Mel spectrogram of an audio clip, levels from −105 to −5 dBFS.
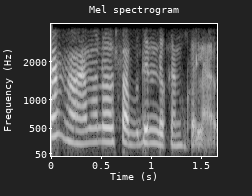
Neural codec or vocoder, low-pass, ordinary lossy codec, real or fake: vocoder, 44.1 kHz, 128 mel bands every 512 samples, BigVGAN v2; 3.6 kHz; none; fake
